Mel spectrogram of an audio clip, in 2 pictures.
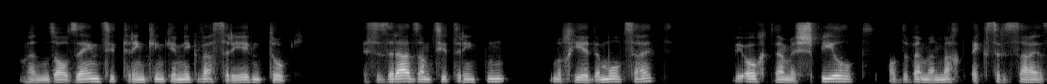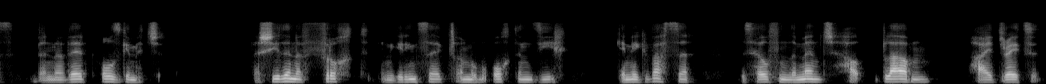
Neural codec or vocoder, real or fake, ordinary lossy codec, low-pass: codec, 16 kHz, 0.7 kbps, FocalCodec; fake; none; 7.2 kHz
